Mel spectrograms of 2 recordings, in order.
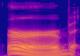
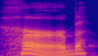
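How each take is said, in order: First: It is said with an American accent. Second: It is said with a British accent. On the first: "in American English it's herb" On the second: "in British English it's herb"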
